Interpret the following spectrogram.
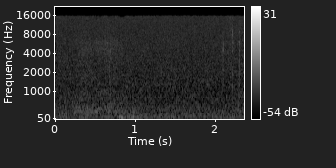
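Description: Faint steady hiss of room tone, with faint rustling from hands handling a small metal mounting plate.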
